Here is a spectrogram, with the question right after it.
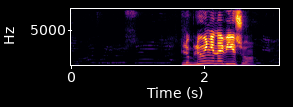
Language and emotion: Russian, neutral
